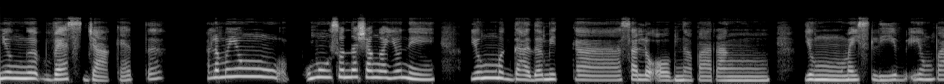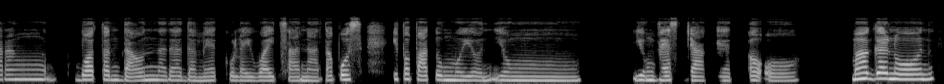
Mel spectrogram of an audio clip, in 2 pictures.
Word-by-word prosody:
yung 280 -1 +6 0.3
vest 235 0 +3
jacket, 195 +2 -3 0.7
alam 325 +2 +2
mo 355 - +2
yung 375 0 +2 0.6
umuso 330 +4 +3
na 335 +1 +4
siya 325 -1 +6
ngayon, 310 0 +1
eh, 235 -4 +2 0.5
yung 300 +2 +4
magda-damit 230 -2 0
ka 200 -2 -4
sa 225 - -1
loob 190 -2 -1
na 195 0 -2
parang 185 0 -3 0.3
yung 215 -2 +3
may 210 0 +3
sleeve, 205 -1 -2
yung 225 0 -3
parang 230 0 -2 0.2
botton 215 0 0
down 185 +3 -1
na 200 - -2
da 195 -1 -3
damit 180 0 -4
kulay 180 -1 -4
white 180 0 -2
sana, 175 -1 -3
tapos 225 +3 +1 0.3
ipa-patong 215 -4 -1
mo 195 -1 +2
yun 190 -1 -2
yung 195 -1 -1 1.1
yung 205 -5 +1
vest 195 0 0
jacket, 185 -2 -4 0.2
oo. 175 -2 -3 0.5
Mga 260 +3 +8 0.2
ganun, 235 -1 +5
210 Hz, 135 wpm, -21 LUFS, 190-235 Hz, 1.1 s, Mga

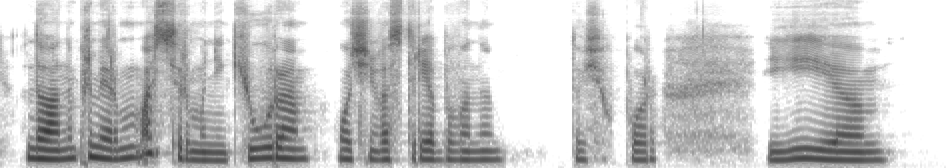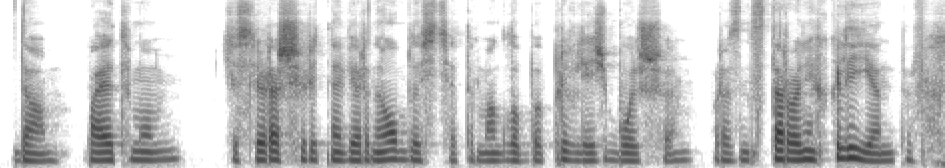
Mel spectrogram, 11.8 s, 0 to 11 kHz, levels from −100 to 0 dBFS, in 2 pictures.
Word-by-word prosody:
Да, 190 -3 +7
например, 195 0 +2
мастер 210 - +3
маникюра 190 +5 +1 0.2
очень 175 -1 +2
востребовано 170 0 -2 0.4
до 175 - -8
сих 165 - -6
пор. 165 +1 -6 0.7
И, 180 +3 0
э, - - +3
м, 160 0 -1 0.4
да. 150 -2 -2 0.2
Поэтому 160 +1 -1 0.3
если 165 +1 0
расширить, 165 0 +4
наверно, 160 +1 +1
область, 170 -4 -2
это 150 +2 -11
могло 150 +1 -4
бы 150 +1 -7
привлечь 155 0 -2
больше 150 0 -2
разносторонних 165 +2 +2
клиентов. 160 -6 +1
165 Hz, 125 wpm, -31 LUFS, 160-180 Hz, 0.7 s, Да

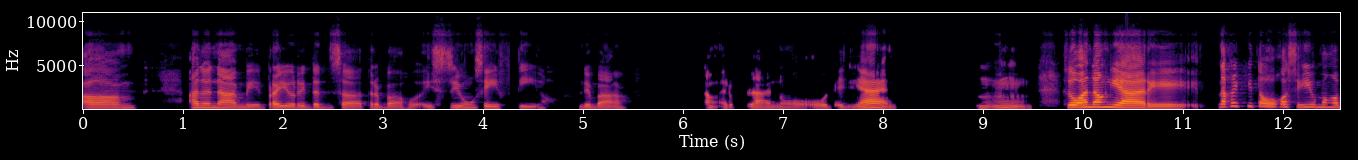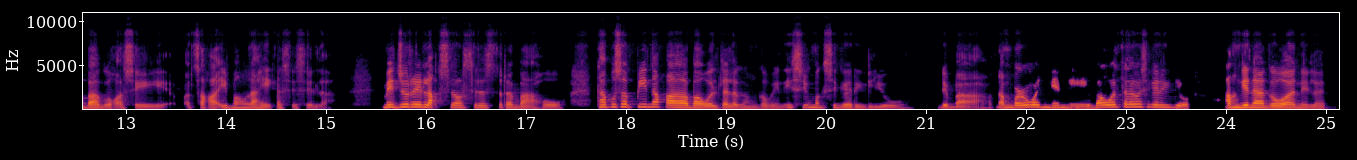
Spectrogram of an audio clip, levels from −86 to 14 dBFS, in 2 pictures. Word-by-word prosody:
uhm, 200 -1 -1 0.6
ano 220 +1 +1
namin, 190 -4 -1
prayoridad 205 -1 -2
sa 180 -2 -4
trabaho, 170 -3 -7
is 185 - -8 0.2
yung 200 -2 -5
safety, 175 -4 -7 0.4
'di 185 0 -6
ba? 160 0 -4 0.9
Ang - - -11
eroplano, 170 -2 -6
oo 165 - -8
ganiyan. 195 +5 +3 0.9
Mm, 200 -2 -7 0.4
so 255 - +7
ang 270 +1 +10
nangyari, 225 -10 +7 0.3
nakikita 365 - +1
ko 160 - +3
kasi 285 -2 -1
'yong 280 - -4
mga 260 -1 -1
bago 195 -4 0
kasi, 175 -4 -8 0.2
at - - -15
tsaka - - -3
ibang 210 0 -6
lahi 195 -1 -3
kasi 195 -1 -12
sila. - - -14 0.6
Medyo 275 +1 +3
relax 275 -3 +2
lang 235 - 0
sila 225 -2 -7
sa 215 - -12
trabaho. 180 -5 -5 0.4
Tapos 285 +2 0
ang 295 -1 -4
pinaka 275 -5 +4
bawal 210 -2 +2
talagang 185 -3 -5
gawin 160 0 -11
is 240 - -7
'yong 245 0 -5
mag-sigarilyo, 165 -7 -8 0.3
'di 165 - -4
ba? 180 - -6
Number 240 +5 +2
1 270 -2 +2
'yan, 230 0 -1
eh, 185 -2 -5
bawal 265 +3 +4
talaga 295 0 +1
ang 290 - -11
sigarilyo. 255 -6 -1 0.4
Ang 230 - +3
ginagawa 215 -4 +5
nila 175 -3 -8
205 Hz, 145 wpm, -23 LUFS, 180-245 Hz, 0.9 s, ang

